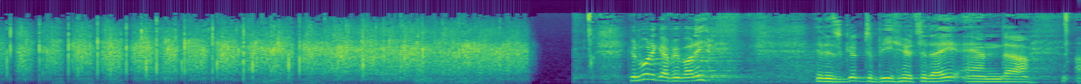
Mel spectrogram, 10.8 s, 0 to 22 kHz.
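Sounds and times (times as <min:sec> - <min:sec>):
crowd applauding: 0:00.0 - 0:05.4
speech: 0:06.3 - 0:07.4, 0:08.2 - 0:10.8.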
